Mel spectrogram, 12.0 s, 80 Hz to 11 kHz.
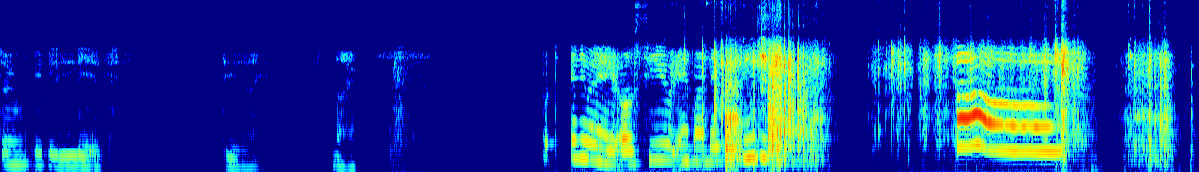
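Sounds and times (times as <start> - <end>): plastic toys clattering on table: 6.8 - 11.9.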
